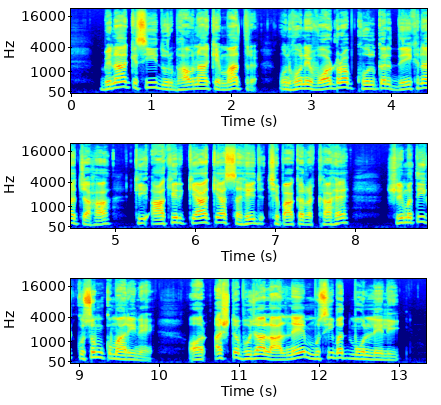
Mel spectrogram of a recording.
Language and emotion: Hindi, neutral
